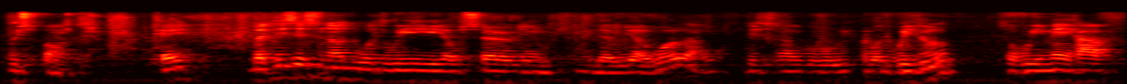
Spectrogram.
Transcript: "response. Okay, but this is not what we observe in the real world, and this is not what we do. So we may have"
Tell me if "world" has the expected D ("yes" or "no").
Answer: no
